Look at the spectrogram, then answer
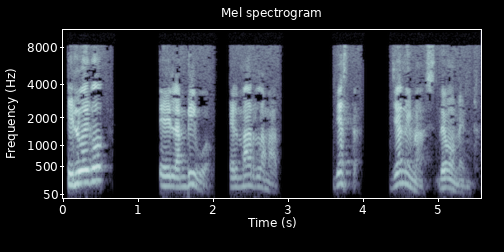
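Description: A man with a Spanish accent from Spain teaches a grammar lesson, listing examples and checking that his students follow. His voice is a little high and breathy, and his pitch rises and falls a lot as he explains. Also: very animated, unhurried, darkish tone.

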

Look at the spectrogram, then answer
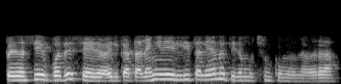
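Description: Talking fast in a medium-pitched voice, a woman from Spain with a Spanish accent teaches Italian during a live online lesson. She patiently explains and reads chat questions from students aloud, captured in tinny audio that resembles a phone call.

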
